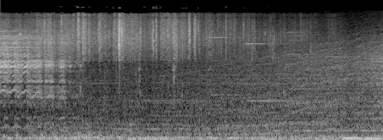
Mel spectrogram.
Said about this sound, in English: But it rears up on its hind legs, snorting and frothing, filled with nothing but dread.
